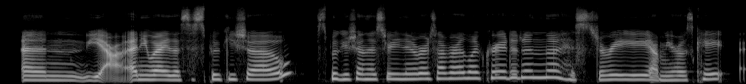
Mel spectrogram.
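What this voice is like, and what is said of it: Congested, slightly sick-sounding voice. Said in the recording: “I've been a little under the weather, so if I sound a little congested, that is why.”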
